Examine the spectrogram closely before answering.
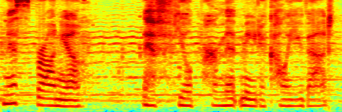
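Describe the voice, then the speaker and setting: A woman voicing a composed corporate agent in a video game, reading a formal, earnest and persuasive letter in a measured way. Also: on the low side, level tone, natural voice. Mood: measured, solemn. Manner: measured, formal, deliberate phrasing. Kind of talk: scripted game letter monologue. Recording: background music under the voice.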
